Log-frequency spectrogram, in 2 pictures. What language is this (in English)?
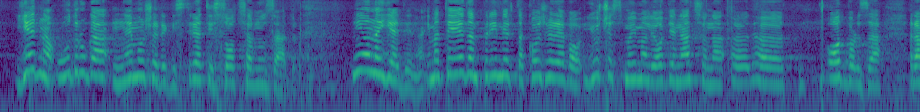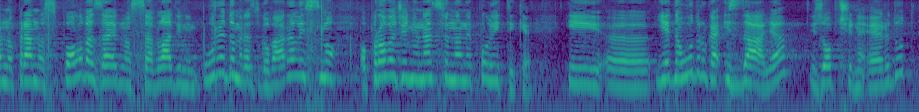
Croatian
